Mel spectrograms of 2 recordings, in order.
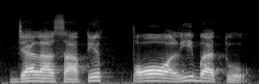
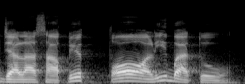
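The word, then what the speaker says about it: جَلَسَتِ الطَّالِبَةُ: Maka untuk memudahkan dalam pengucapan dua sukun yang berdekatan tersebut, huruf tak sukun ataupun huruf tak taknis pada lafaz jalasa ini dirubah menjadi harokat kasroh. Dengan begitu maka kita sekarang akan lebih mudah dalam membacanya, yaitu jalasatit thalibatu.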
